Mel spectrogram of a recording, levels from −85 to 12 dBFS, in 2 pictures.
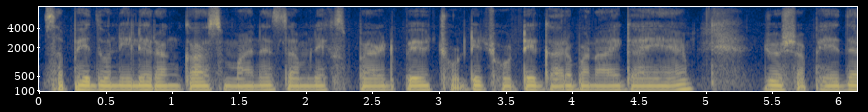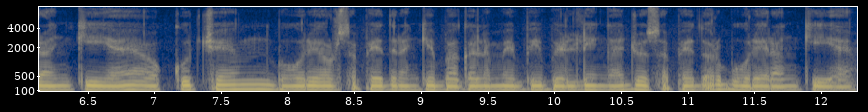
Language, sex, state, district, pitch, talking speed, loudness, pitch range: Hindi, male, Chhattisgarh, Balrampur, 110 Hz, 190 wpm, -18 LUFS, 105-110 Hz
